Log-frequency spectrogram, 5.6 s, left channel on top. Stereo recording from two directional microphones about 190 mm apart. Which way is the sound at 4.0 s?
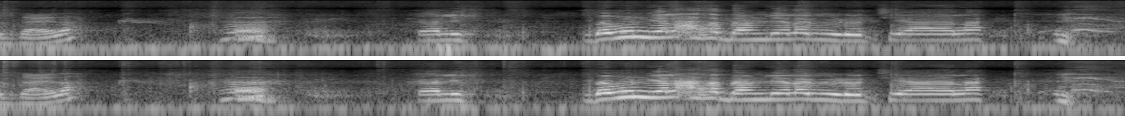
55° right (ahead or behind).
